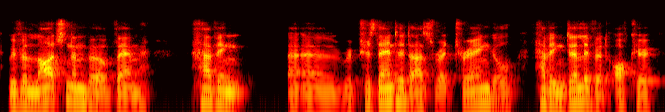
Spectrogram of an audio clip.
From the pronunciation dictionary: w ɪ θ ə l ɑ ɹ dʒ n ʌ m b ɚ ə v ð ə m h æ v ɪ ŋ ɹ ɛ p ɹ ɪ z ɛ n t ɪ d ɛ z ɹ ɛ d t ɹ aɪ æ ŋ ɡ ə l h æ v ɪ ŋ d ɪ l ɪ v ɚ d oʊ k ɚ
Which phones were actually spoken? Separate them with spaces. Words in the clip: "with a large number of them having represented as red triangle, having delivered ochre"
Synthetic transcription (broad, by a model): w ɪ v ə l ɑ ɹ dʒ n ʌ m b ɚ ə v ð ə m h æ v ɪ ŋ ɹ ɛ p ɹ ɪ z ɛ n t ɪ d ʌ z ɹ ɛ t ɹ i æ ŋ ɡ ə l h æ v ɪ ŋ d ɪ l ɪ v ɚ d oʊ k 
